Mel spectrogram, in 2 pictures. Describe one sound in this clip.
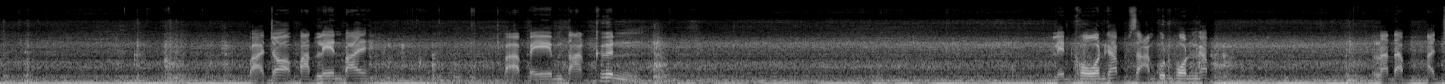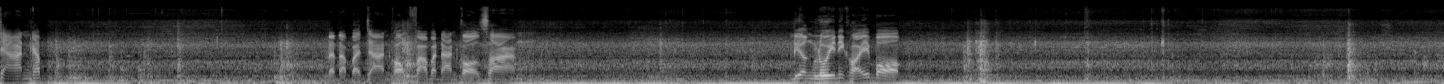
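A diesel tracked excavator engine rumbles as it works.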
